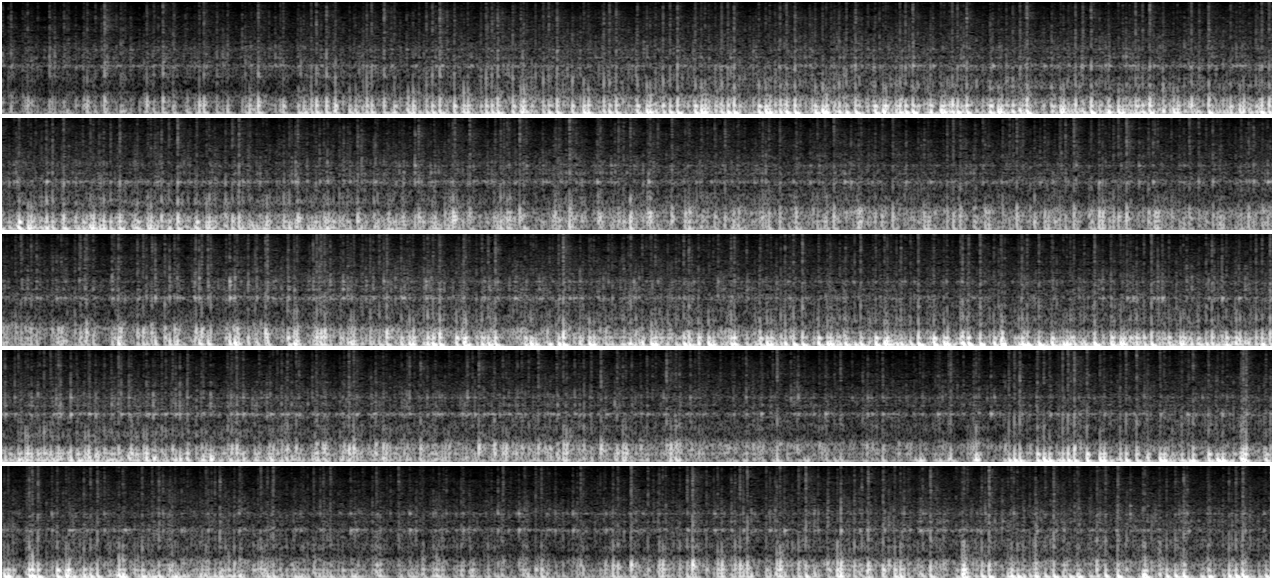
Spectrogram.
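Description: Fast fingertip tapping on wooden objects, two layered tracks, drenched in added echo and reverb so the taps blur into a dense, rolling texture. It swells and eases in waves.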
